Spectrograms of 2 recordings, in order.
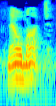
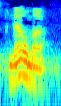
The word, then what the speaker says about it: pneuma: We would spell it P-N-E-U-M-A-T. It shows up also as pneuma, not pneuma. There are no silent letters in Greek. The Greeks didn't know about that. It's pneuma or pneumat.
